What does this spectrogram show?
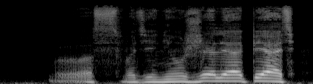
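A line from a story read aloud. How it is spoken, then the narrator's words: Groan. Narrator (Russian): простонал он на Морене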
